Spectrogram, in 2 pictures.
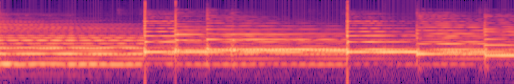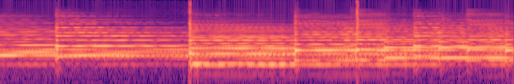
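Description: Russian upright piano being played, a slow original piece centred on G: chords and single notes struck about once a second at an uneven pace, each left ringing into the next.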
